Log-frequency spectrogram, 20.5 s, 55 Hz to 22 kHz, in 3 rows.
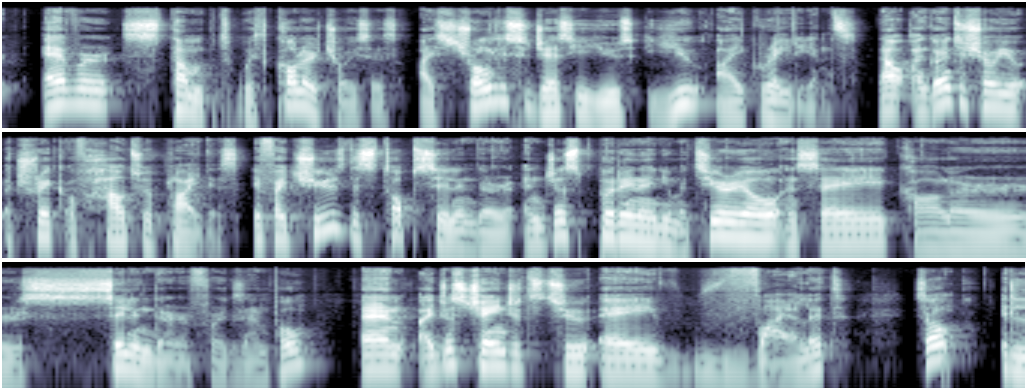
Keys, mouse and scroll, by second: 5.8 click, 6.3 shift+middle click, 6.8 middle click, 7.2 shift+middle click, 7.7 right click, 9.6 click, 10.3 click, 10.9 click, 11.1 click, 14.7 BackSpace, 16.0 click, 16.5 click, 19.0 middle click, 19.9 shift+middle click.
